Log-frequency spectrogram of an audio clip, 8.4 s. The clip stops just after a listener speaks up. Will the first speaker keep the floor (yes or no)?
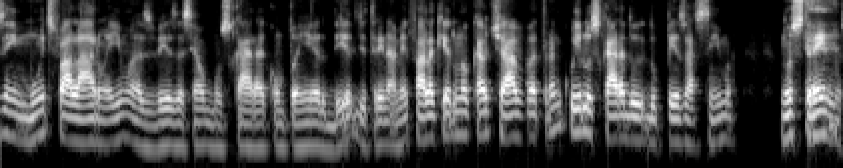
no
